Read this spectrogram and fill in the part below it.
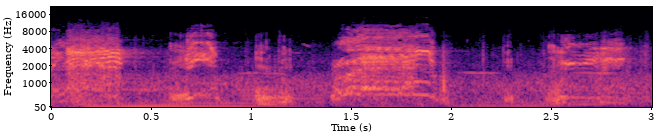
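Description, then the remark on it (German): A series of calls from piglets, with several loud, harsh squeals and shorter grunting sounds alternating in an irregular rhythm, with no talking. “Auch ohne viel Technik lässt sich bei diesen Schweinchen erkennen, welche Emotionen gerade durch ihren Körper gehen.”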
